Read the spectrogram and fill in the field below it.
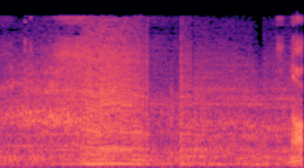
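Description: A Mustang race car in a racing video game at a Nürburgring endurance series round, its engine a continuous droning roar that swells for a moment, dips, then surges again at the end.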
